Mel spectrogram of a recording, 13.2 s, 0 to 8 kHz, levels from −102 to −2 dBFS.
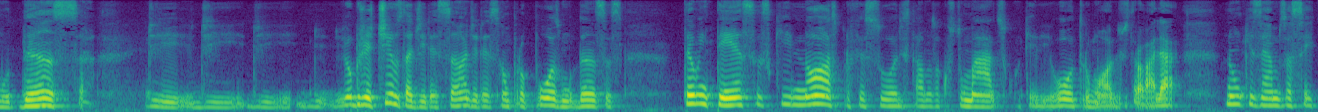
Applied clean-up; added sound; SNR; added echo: none; none; none; none.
